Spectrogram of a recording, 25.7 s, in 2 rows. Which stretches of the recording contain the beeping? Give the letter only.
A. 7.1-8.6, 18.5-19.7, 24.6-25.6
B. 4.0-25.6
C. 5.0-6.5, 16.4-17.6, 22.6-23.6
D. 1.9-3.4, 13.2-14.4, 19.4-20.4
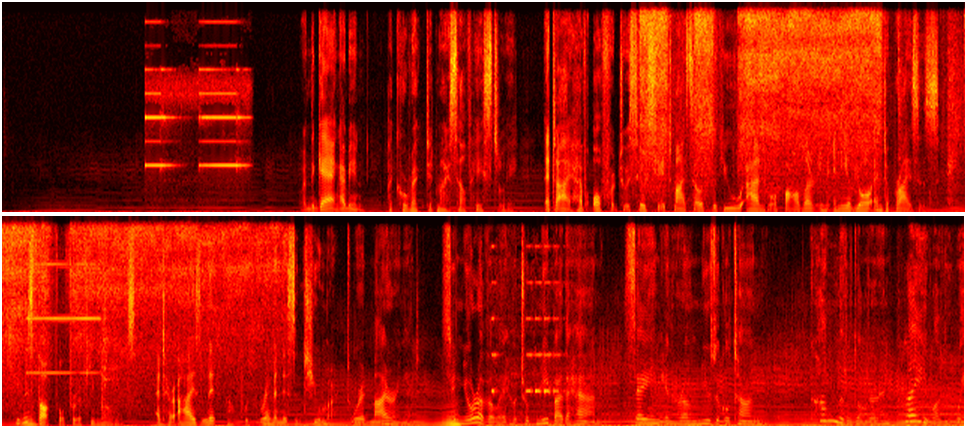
D.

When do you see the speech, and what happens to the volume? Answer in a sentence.
You can hear the speech from 4.0 to 25.6 s, at a steady volume.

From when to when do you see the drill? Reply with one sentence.
You can't hear the drill here.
